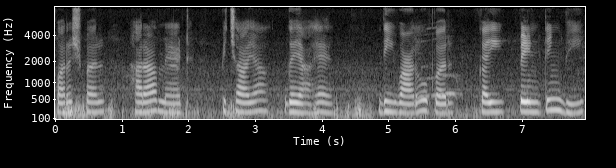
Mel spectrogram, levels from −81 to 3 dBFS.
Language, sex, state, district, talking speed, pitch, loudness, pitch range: Hindi, female, Haryana, Rohtak, 90 wpm, 215 Hz, -20 LUFS, 200-220 Hz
